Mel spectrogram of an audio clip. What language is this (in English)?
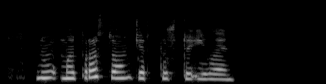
Mari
